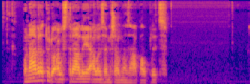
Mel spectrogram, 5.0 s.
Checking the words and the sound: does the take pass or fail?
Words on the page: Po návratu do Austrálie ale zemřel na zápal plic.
pass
